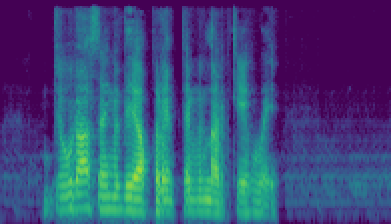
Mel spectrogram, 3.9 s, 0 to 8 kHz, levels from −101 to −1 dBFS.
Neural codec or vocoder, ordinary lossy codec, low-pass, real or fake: codec, 16 kHz in and 24 kHz out, 0.6 kbps, FireRedTTS-2 codec; MP3, 64 kbps; 7.2 kHz; fake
